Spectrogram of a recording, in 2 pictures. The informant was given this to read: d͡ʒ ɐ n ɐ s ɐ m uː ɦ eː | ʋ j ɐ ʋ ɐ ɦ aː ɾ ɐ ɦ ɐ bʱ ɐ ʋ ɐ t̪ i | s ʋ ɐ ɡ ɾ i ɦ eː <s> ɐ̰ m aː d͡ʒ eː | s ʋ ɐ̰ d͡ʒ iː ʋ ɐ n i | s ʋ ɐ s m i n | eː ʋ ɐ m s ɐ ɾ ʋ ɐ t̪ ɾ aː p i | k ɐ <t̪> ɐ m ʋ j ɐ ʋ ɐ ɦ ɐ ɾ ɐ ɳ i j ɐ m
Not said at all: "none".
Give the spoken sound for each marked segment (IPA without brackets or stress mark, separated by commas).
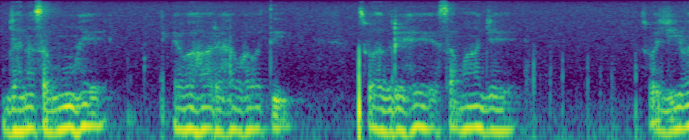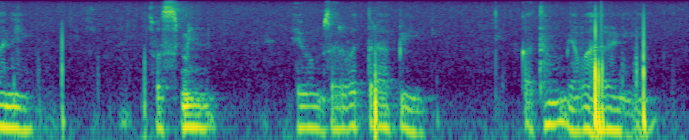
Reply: s, t̪ʰ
